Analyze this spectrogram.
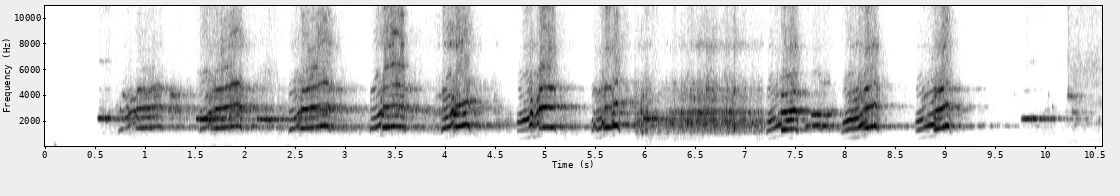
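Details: A female wood duck, much louder than the male, gives loud, rising squealed notes repeated more than once a second, with a blue jay faintly in the background.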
